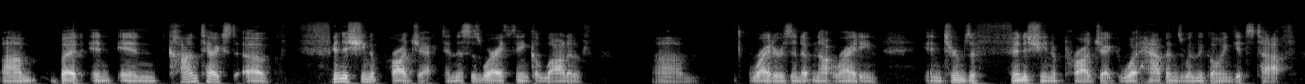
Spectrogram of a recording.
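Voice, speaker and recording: A man with an exceptionally deep voice hosts a casual podcast discussion. He talks things through reflectively and conversationally. The recording is a little muffled and lo-fi. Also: animated, unhurried, gravelly. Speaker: podcast host. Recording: dull, lo-fi podcast audio.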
